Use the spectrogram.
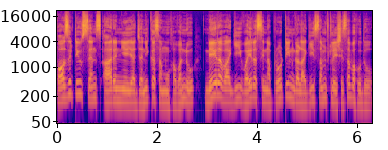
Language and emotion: Kannada, neutral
